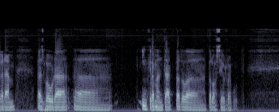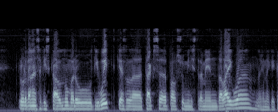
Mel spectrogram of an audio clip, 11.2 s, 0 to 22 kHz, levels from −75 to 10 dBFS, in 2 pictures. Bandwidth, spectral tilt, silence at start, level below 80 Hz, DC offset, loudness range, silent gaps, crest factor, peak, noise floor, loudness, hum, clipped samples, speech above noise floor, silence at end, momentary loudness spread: 8 kHz; -6.5 dB/octave; 0 s; -40 dBFS; under 0.1%; 5 LU; none; 16 dB; -4 dBFS; -42 dBFS; -19 LUFS; none; under 0.1%; 23 dB; 0 s; 12 LU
